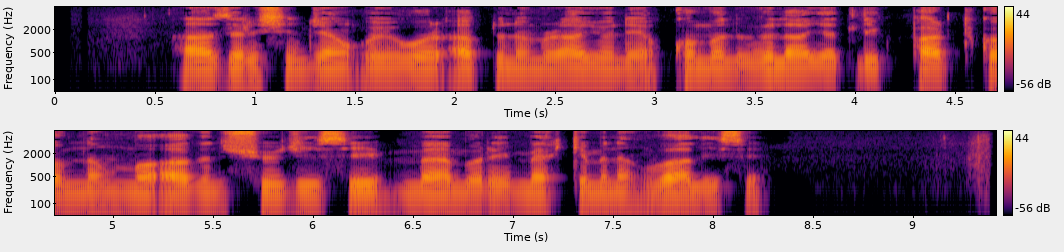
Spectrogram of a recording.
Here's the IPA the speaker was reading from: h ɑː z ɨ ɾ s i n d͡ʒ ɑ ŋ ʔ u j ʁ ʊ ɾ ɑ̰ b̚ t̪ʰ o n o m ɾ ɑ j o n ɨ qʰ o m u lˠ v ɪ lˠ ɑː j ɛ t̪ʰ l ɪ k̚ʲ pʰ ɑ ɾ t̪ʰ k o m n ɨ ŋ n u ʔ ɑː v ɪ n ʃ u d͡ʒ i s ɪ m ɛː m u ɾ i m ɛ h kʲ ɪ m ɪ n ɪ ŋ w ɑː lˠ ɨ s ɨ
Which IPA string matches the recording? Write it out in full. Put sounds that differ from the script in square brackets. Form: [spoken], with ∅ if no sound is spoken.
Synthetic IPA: h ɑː z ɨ ɾ [ʃ] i n d͡ʒ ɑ ŋ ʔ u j ʁ ʊ ɾ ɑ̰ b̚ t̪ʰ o n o m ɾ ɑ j o n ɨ qʰ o m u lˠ v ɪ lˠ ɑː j ɛ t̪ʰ l ɪ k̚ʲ pʰ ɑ ɾ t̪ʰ k o m n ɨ ŋ [m] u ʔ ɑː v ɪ n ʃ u d͡ʒ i s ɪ m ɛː m u ɾ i m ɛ h kʲ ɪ m ɪ n ɪ ŋ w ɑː lˠ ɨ s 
